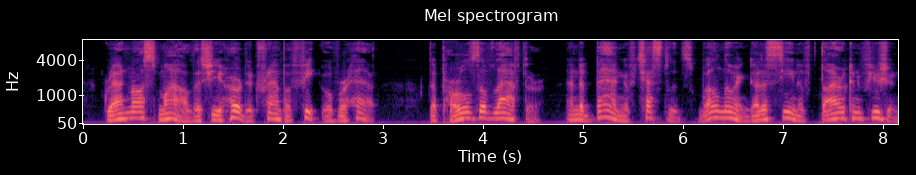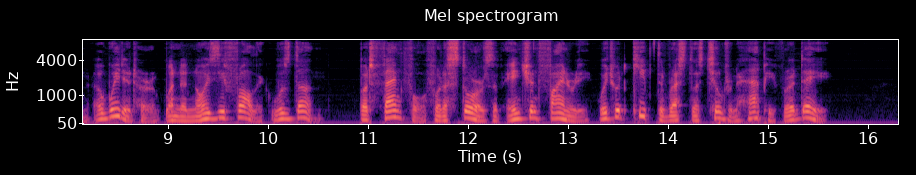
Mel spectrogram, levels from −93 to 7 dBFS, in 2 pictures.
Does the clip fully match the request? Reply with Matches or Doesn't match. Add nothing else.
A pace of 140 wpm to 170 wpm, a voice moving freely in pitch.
Doesn't match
